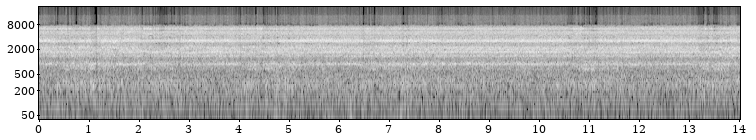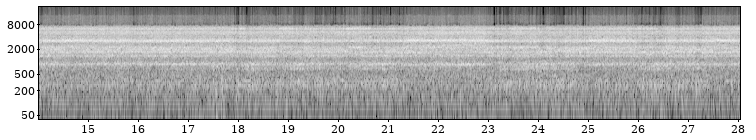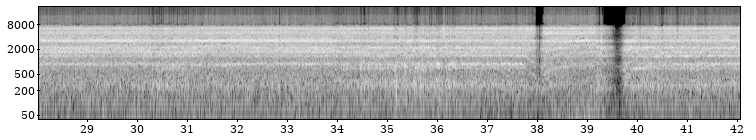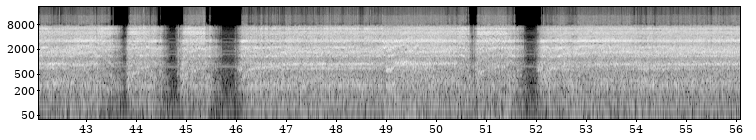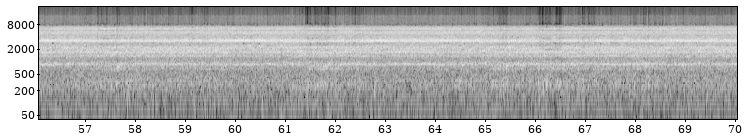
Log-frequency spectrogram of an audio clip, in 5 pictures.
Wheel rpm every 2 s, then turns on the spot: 220, 230, 220, 230, 230, 230, 220, 230, 230, 230, 220, 210, 230, 230, 230, 220, 230, 210, 190, 120, 200, 140, 60, 200, 220, 110, 190, 230, 220, 230, 220, 230, 230, 230, 230.
44-46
